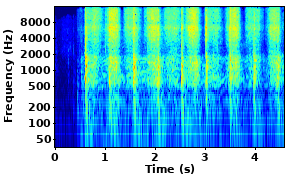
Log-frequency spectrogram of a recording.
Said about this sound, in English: The sounds of hammers and saws in Haiti signal some progress a week after Hurricane Matthew struck the island, killing hundreds.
